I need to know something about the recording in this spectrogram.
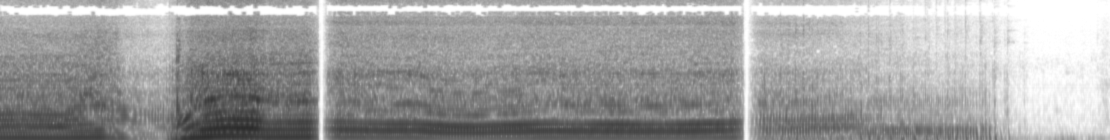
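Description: A chainsaw engine revs loudly, dips, then roars steadily before winding down.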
